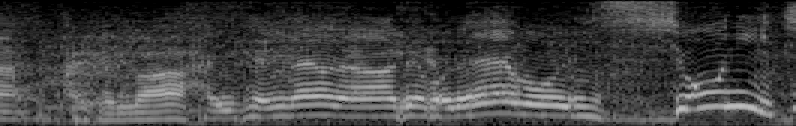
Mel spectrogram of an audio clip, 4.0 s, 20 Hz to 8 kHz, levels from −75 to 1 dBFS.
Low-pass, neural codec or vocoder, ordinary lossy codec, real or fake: none; codec, 16 kHz, 16 kbps, FunCodec, trained on Chinese and English, 50 frames a second; none; fake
